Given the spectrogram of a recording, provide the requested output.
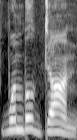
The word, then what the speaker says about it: Wimbledon: Y babe, it's Wimbledon. Wimbledon. It's not a T.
